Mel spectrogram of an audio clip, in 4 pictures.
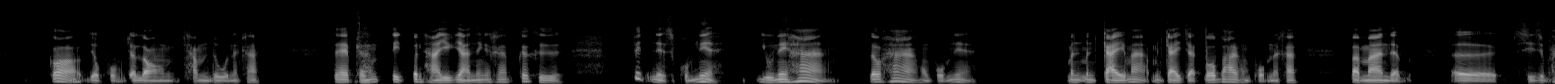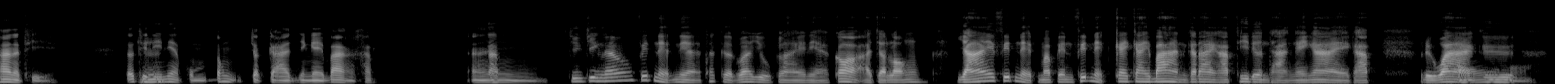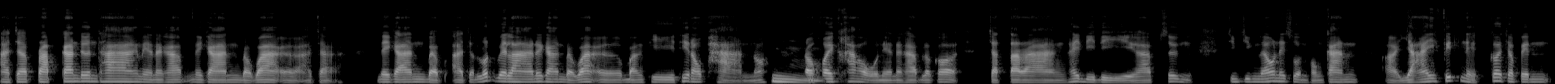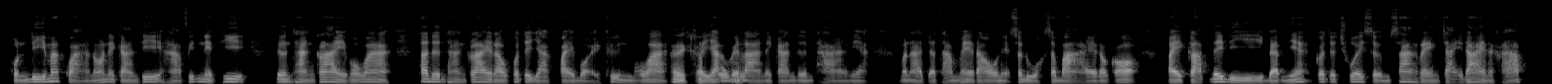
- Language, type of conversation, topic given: Thai, advice, เมื่อฉันยุ่งมากจนไม่มีเวลาไปฟิตเนส ควรจัดสรรเวลาออกกำลังกายอย่างไร?
- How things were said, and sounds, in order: drawn out: "อ๋อ"; other background noise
